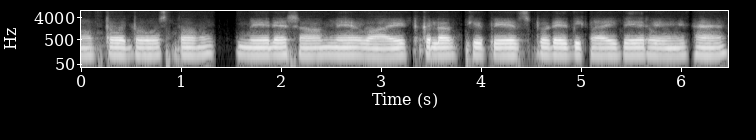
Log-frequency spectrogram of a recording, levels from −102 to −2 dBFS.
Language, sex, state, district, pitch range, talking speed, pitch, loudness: Hindi, male, Rajasthan, Bikaner, 120-125 Hz, 140 wpm, 120 Hz, -15 LUFS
